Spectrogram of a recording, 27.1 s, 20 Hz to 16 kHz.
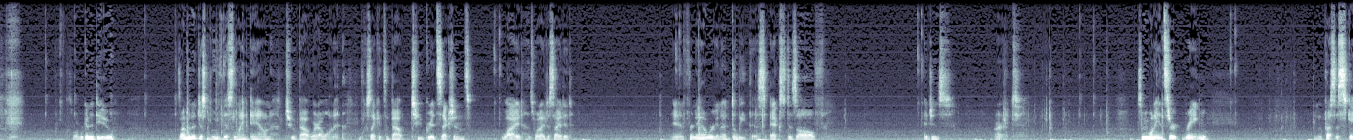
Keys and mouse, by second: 0.2 middle click, 4.6 g, 4.7 z, 9.8 click, 13.5 alt+click, 15.1 x, 18.3 click, 21.5 alt+middle click, 23.1 ctrl+r, 24.5 click.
